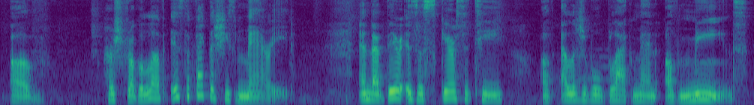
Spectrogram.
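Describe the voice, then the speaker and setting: A woman talks through celebrity gossip in an unhurried, opinionated way. Her lower voice moves through a wide, expressive range. She is blunt and profane, and she states her views like settled fact. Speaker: commentary vlogger. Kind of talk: casual celebrity gossip commentary.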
